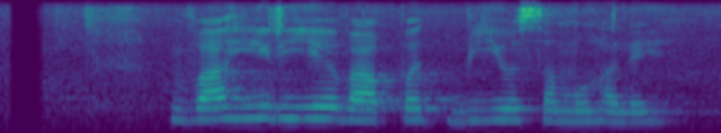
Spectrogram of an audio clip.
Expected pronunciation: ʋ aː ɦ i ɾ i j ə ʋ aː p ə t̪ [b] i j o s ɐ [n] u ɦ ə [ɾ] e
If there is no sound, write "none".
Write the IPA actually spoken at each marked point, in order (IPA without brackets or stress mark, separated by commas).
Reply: b, m, l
